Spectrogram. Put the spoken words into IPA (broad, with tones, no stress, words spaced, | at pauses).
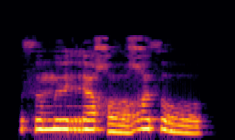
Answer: θɵ˥mø˥rœ˥ χoː˧˩ ʁɵ˥θoː˧˩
